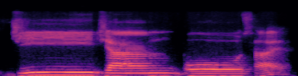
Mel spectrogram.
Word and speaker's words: Jijang: one so jijang gosai is it's called it's g zhang quite easy to pronounce j i j a n g b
